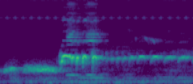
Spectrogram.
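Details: Local zebra dove singing: a low soft coo that rises into a long sustained trilled note near the end, over a quiet hum.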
